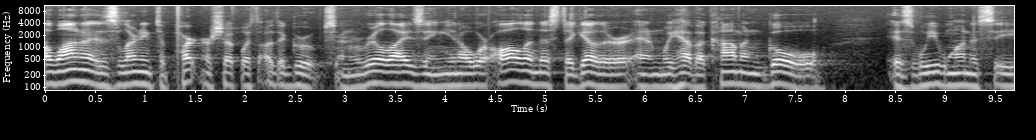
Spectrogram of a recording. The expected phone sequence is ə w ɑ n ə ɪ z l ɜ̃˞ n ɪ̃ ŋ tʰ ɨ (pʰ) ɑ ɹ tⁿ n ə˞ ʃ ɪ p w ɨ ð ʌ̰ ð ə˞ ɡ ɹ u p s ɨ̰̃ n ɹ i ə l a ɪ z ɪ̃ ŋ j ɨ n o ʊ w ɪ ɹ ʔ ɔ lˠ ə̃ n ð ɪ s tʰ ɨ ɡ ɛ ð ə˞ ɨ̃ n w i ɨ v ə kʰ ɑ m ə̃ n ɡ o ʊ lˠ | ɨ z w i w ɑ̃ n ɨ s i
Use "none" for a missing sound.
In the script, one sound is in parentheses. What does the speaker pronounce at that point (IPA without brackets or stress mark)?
pʰ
